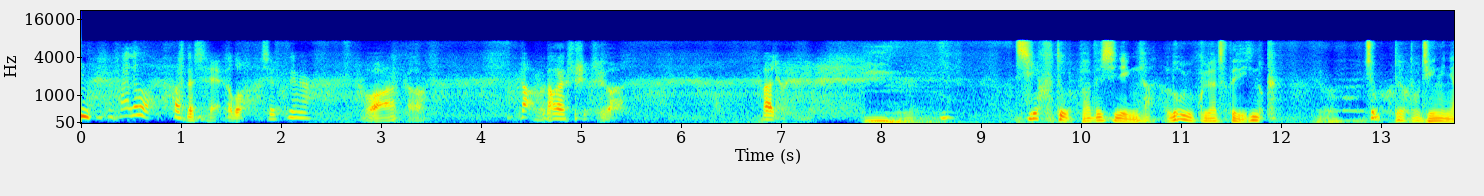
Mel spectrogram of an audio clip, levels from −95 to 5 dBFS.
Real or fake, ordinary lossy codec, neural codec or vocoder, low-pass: fake; none; codec, 16 kHz in and 24 kHz out, 0.4 kbps, LongCat-Audio-Codec, four codebook decoder; 7.2 kHz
